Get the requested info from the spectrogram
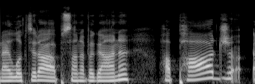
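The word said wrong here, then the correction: Hauppauge: I i i know I'm saying that wrong. – I'm I think sorry. It's Hapag. Yes, thank you. It is.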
